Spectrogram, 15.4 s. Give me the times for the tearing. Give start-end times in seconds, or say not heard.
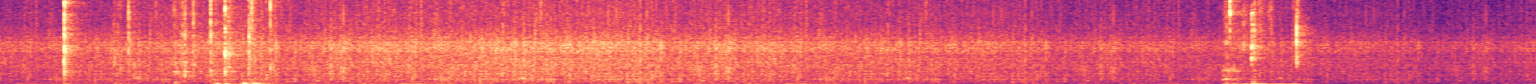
0.7-2.8, 12.2-13.1.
